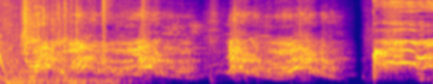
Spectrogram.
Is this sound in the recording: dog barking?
yes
